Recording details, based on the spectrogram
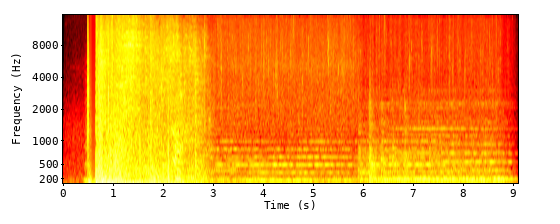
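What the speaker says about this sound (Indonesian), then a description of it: "Mobil tersebut tiba-tiba meledak" A sudden loud car explosion erupts after a brief silence, followed by a few seconds of roaring, crackling debris that fades into a low, steady rumble and hum.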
